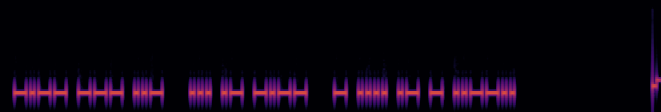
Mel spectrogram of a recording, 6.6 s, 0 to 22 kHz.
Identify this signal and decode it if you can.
Morse code, heard as a keyed tone, about 32 wpm, 700 Hz. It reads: YOU SAY THAT?
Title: Sentences from Top 1000 Words - Review Part 5 - 30wpm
